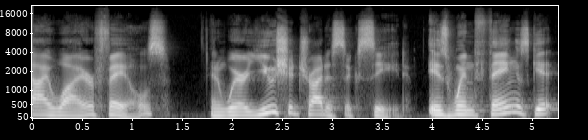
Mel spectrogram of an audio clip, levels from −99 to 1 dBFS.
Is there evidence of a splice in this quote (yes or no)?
no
